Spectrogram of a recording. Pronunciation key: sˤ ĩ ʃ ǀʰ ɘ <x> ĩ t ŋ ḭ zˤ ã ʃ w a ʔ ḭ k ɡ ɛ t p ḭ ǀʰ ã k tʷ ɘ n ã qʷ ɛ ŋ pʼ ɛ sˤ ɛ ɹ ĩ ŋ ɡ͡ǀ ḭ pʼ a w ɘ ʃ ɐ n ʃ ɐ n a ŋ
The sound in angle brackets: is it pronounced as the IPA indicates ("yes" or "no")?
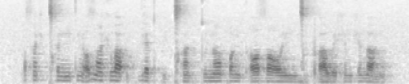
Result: no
